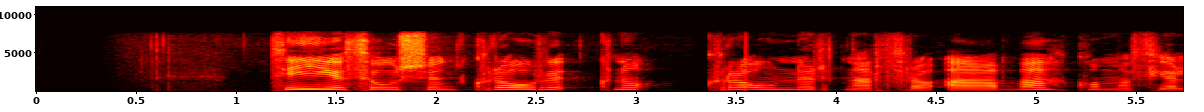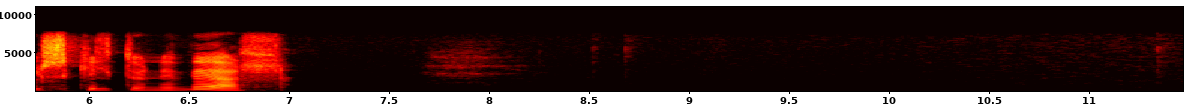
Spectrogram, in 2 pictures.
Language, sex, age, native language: Icelandic, female, 50-59, Icelandic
